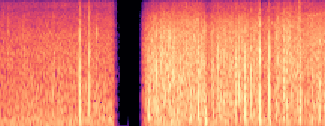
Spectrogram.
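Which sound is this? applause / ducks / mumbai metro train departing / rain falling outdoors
rain falling outdoors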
